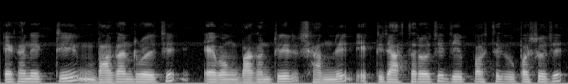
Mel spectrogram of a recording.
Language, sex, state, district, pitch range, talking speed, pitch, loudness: Bengali, male, Tripura, West Tripura, 115-130 Hz, 160 wpm, 120 Hz, -19 LUFS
